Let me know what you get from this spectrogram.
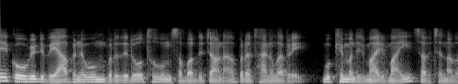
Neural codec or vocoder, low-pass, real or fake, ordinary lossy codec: codec, 16 kHz, 0.3 kbps, FocalCodec; 5.4 kHz; fake; none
